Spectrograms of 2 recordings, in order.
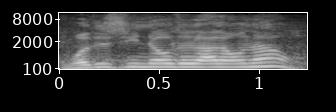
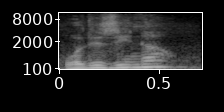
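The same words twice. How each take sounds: First: Mock freaking out. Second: Shocked aside. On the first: Guilty husband panics at the preacher's words, mildly freaked out. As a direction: let the retold alarm spill out. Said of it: "He was freaking out". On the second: Retold or imitated. Guilty husband hears the preacher's warning, hushed shock. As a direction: murmur it to yourself in shock. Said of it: "he was shocked".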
